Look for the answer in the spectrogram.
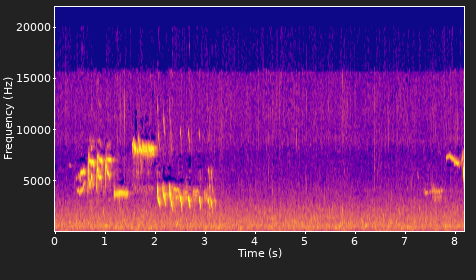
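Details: European robin beside running water: a burst of high, sharp trills and thin whistles lasting about three seconds, followed by long silence from the bird with only water hissing and one faint high note near the end.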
